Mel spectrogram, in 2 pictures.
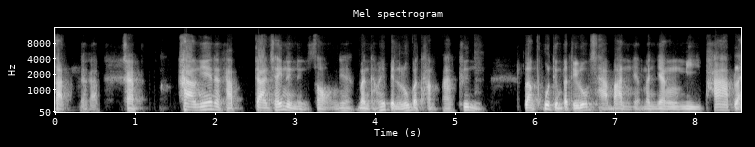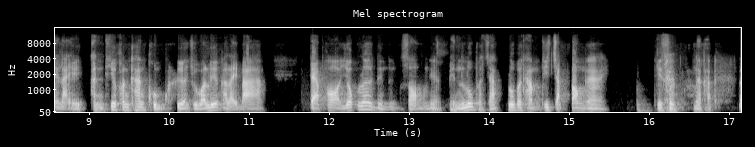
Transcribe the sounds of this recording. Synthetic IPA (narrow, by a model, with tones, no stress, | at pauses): sa̰˨˩t̪̚na˦˥kʰa˦˥p̚ʰ | p̚ | kʰaː˨˩wniː˦˥na˦˥kʰa˦˥p̚kaː˧nt͡ɕʰa˦˥jnɯ˨˩ŋnɯ˨˩ŋsɔ̰ː˩˦ŋni˥˩ɐma˧nt̪ʰa˧mha˥˩jpe˧nɾuː˥˩pːa˧t̪ʰa˧mːaː˥˩kʰːɯ˥˩n | ɾa˧wpʰuː˥˩t̪ʰːɯ˩˦ŋp̬a˧t̪i˨˩ɾu˥˩psaaː˩˦ba˧nːi˥˩ɐma˧nja˧ŋmiː˧pʰaː˥˩p̚la̰ː˩˦jla̰ː˩˦jʔa˧nt̪ʰiː˥˩kʰɔ˥˩nkʰaː˥˩ŋkʰu˧mkʰɾɯ˧ɐt͡ɕʰu˨˩waː˥˩ɾɯ˥˩əŋʔa˧ɾa̰˧jbaː˥˩ŋ | t̪ɛː˨˩pʰɔː˧jo˦˥k̚lɤː˥˩k̚nɯ˨˩ŋnɯ˨˩ŋsɔ̰ː˩˦ŋni˥˩ɐpe˧nɾuː˥˩pːa˧t͡ɕa˦˥k̚ɾuː˥˩p̚ːa˧t̪ʰa˧mt̪ʰiː˥˩t͡ɕa̰˨˩p̚t̪ɔ˥˩ŋːaː˥˩j | t̪ʰiː˥˩su˨˩t̪̚na˦˥kʰa˦˥p̚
